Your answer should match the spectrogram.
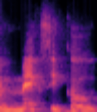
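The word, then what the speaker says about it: México: is different that's why mexico today is spelled with x rather than j although in spanish we pronounce this as the same sound as j there is also the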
